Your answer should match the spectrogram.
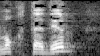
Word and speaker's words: مقتدر: بدل أن تقول أن تكون مقتدر بالدال من القدرة تصير بالذال، ونسأل الله العافية، معنى لا نستطيع التلفظ به قد يصل بصاحبه إلى ما يصل.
